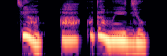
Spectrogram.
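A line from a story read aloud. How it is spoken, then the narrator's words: Breathless whispered question. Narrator (Russian): спросила шепотом, чтобы замаскировать сбившееся дыхание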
